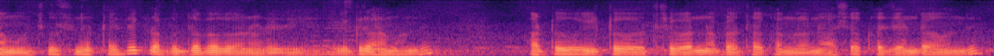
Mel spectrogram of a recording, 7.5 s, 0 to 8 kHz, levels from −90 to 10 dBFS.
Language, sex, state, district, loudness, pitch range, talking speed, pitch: Telugu, male, Telangana, Karimnagar, -18 LUFS, 95-105 Hz, 135 wpm, 100 Hz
